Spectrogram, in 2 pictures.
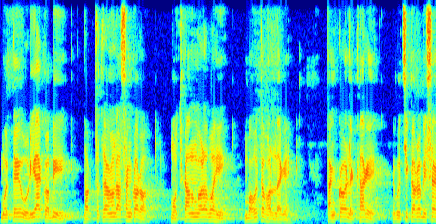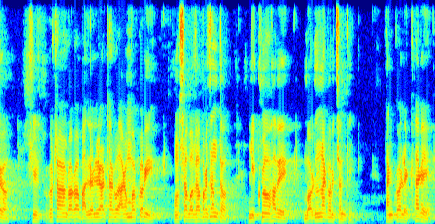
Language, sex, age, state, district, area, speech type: Odia, male, 60+, Odisha, Nayagarh, rural, spontaneous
